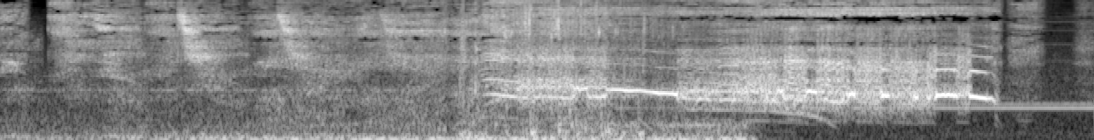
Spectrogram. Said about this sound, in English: And then it opens up, and I'm swallowed by the light. This is the part where I scream.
